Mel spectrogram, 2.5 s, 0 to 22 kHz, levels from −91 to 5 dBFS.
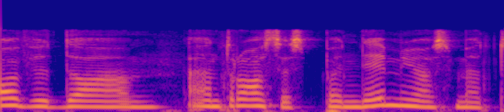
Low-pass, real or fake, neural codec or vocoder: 7.2 kHz; real; none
